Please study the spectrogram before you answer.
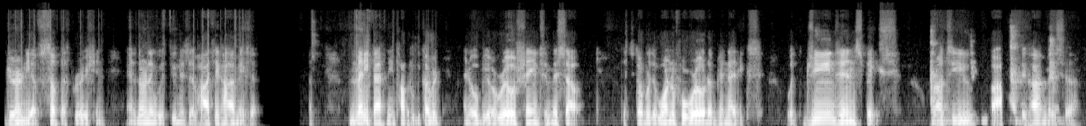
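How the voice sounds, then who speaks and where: A man with a very low voice works as a radio announcer. He delivers scripted patter, recorded close and dry. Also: a little fast, darkish tone, no echo, rough recording.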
